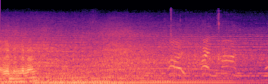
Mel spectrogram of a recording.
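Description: A car driving away, its engine and tyres fading as it goes, with a few spoken words at the start.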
